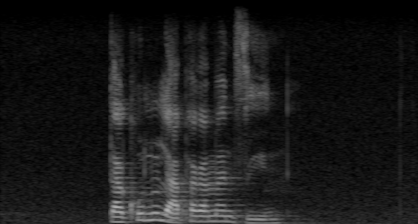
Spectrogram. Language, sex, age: Swati, male, 19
